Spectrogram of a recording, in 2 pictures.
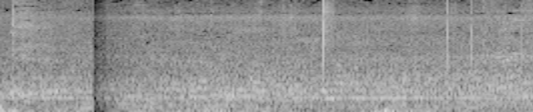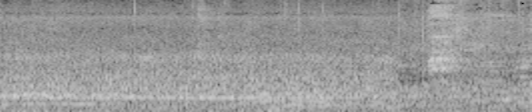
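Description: A crowd of people murmurs and chatters around.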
